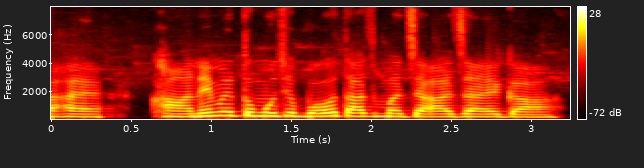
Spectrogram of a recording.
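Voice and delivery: a greedy kite relishing its meal; menacing, savoring every word; gloating predator. Acted. The kite gloats over the two trapped birds, menacing.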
